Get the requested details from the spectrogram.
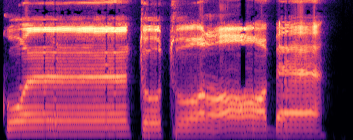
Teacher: Lebih dibuka ketika membaca kuntu. Jadi ku monyong, kemudian kembali lagi ke tempat semula.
